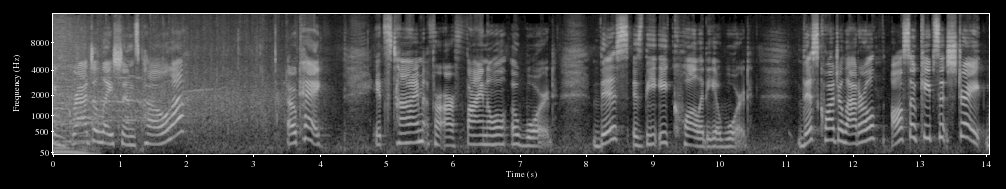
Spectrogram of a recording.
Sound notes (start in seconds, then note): 2.3 crowd cheering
